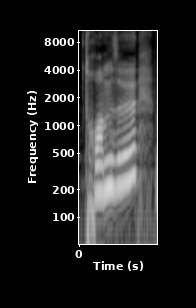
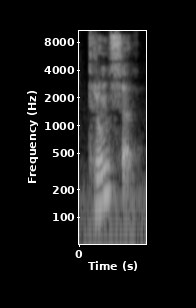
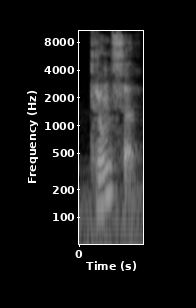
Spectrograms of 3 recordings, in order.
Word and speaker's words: Tromsø: Ja, und ich sage ja hier die ganze Zeit immer so relativ plump, Tromsø. So würde das natürlich ein Mensch aus Norwegen auf gar keinen Fall aussprechen. Deswegen habe ich das mal für euch gegoogelt, wie man das richtig ausspricht. Moment. – Tromsø. – Ja, das klingt besser, ne? Wir hören es nochmal. – Tromsø. – Also, ich bleibe jetzt bei der Folge hier mal bei Tromsø. Das ist die deutsche Aussprache. Aber wenn ihr Profis sein wollt, dann Trumse.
